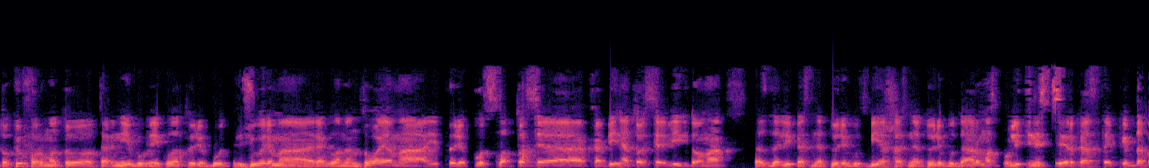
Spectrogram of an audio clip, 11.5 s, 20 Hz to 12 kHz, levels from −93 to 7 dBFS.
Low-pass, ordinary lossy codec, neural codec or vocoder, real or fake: 7.2 kHz; AAC, 32 kbps; none; real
